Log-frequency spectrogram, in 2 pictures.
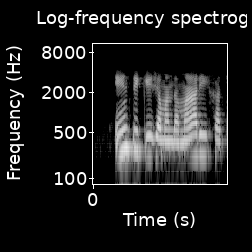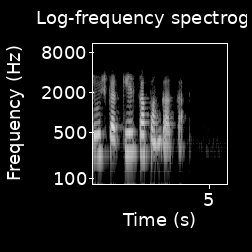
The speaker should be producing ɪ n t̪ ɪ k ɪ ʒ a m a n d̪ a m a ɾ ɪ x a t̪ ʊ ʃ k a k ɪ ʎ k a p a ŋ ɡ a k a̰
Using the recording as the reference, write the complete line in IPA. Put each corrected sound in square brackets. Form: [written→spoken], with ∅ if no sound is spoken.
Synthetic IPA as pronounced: ɪ n t̪ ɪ k ɪ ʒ a m a n d̪ a m a ɾ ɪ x a t̪ ʊ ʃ k a k ɪ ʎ k a p a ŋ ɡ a k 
